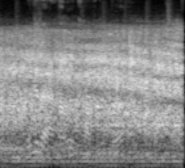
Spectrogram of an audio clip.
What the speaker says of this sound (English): Look at that helicopter, bro.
